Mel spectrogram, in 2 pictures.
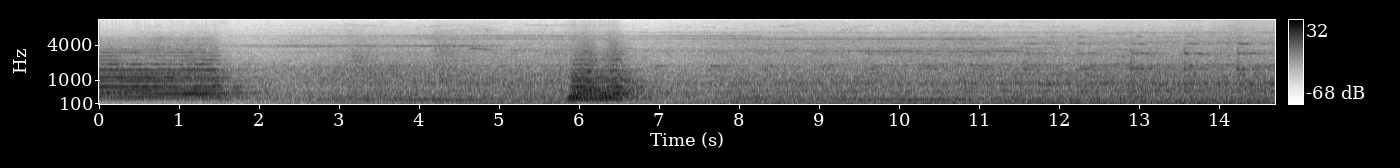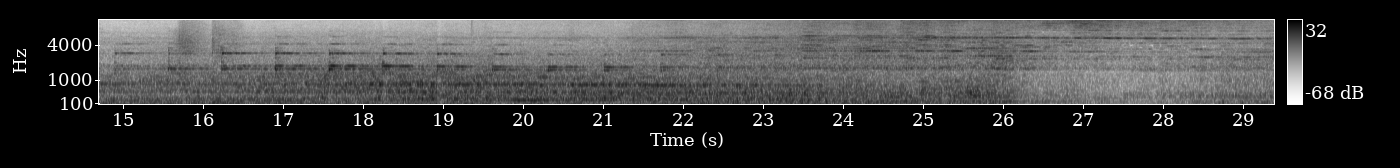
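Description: CSX diesel freight locomotive's air horn sounding a long blast, then a short blast about six seconds in. The train then approaches with a growing low engine rumble. From about halfway on, steel wheels squeal and rail noise rises as the cars roll past close by.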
